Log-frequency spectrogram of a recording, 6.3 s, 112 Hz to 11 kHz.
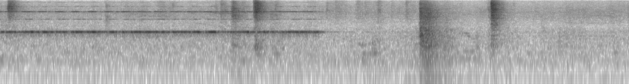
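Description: Sliding passenger doors of a Class 230 D-Train (a converted ex-London Underground D78 stock unit) closing at a station stop. A steady high tone stops about three seconds in, a few clicks follow, and the doors shut with a loud thud just after four seconds in.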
